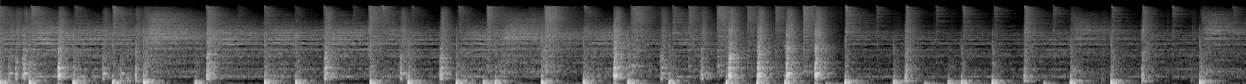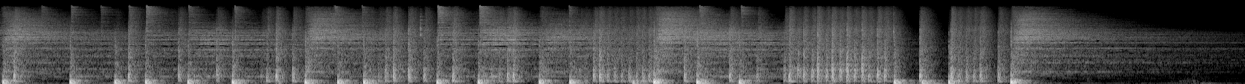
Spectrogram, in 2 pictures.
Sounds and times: hi hats w tambourine on top 0:00.0 - 0:22.6
snare 0:16.2 - 0:17.8

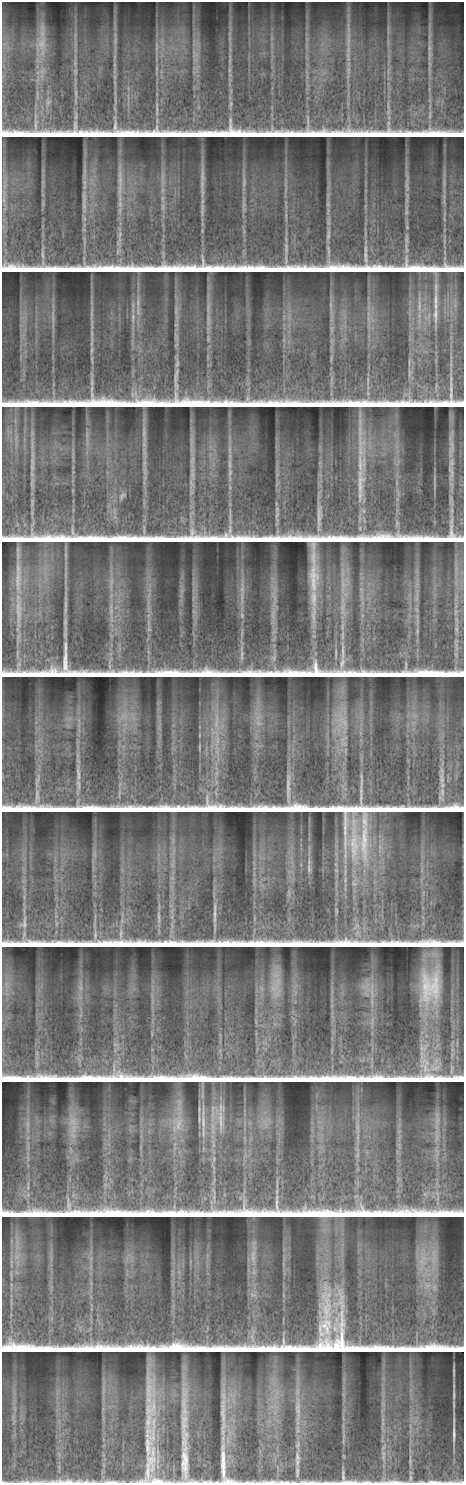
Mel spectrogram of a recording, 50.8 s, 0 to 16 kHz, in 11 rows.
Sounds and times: breath 0:00.0 - 0:06.5
Jogging through a snowy forest 0:00.0 - 0:50.8
breath 0:07.2 - 0:20.0
breath 0:20.8 - 0:46.0

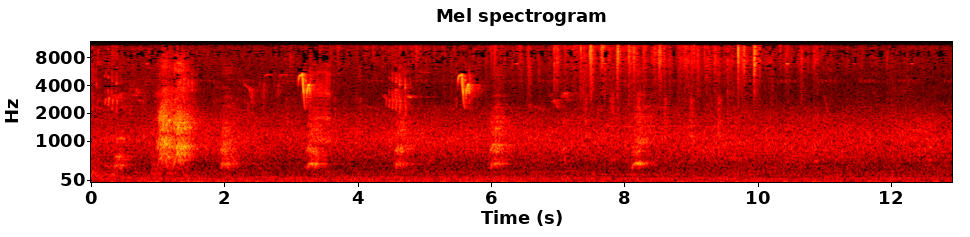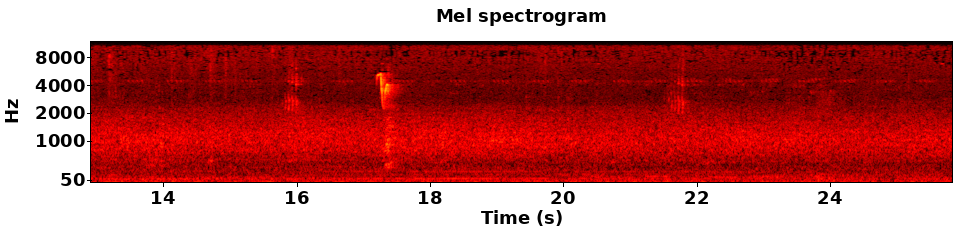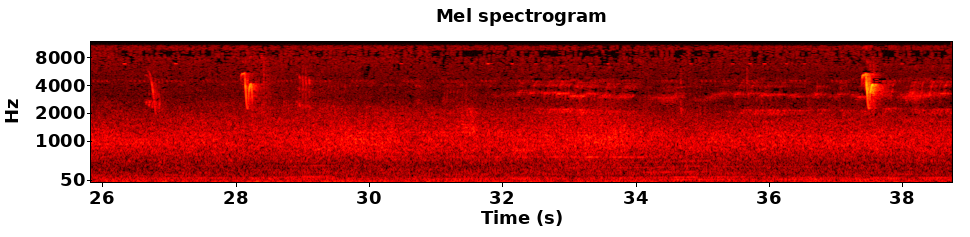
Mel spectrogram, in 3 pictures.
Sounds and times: crickets 0:00.0 - 0:38.7
dog barking 0:00.4 - 0:02.3
dog barking 0:03.2 - 0:03.6
dog barking 0:04.6 - 0:04.9
dog barking 0:06.0 - 0:06.4
dog barking 0:08.1 - 0:08.6
dog barking 0:17.3 - 0:17.6

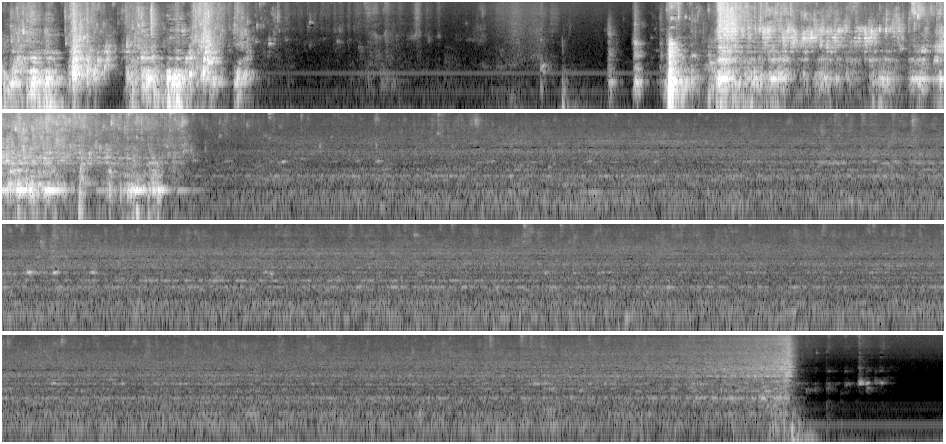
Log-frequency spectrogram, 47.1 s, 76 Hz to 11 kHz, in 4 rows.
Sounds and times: flushing a toilet 0:00.0 - 0:03.8
flushing a toilet 0:07.6 - 0:45.5

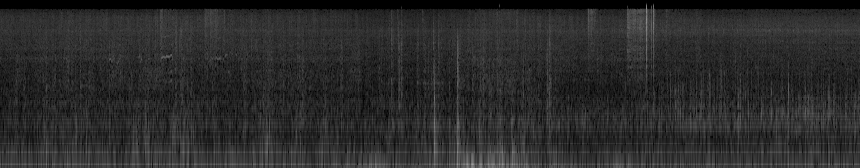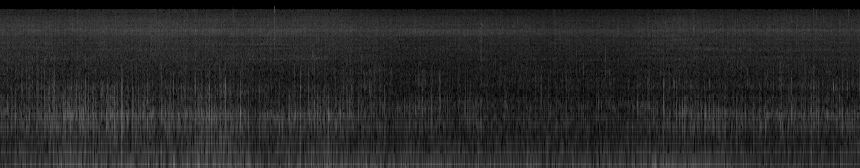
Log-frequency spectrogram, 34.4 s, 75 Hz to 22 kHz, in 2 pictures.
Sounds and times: frying 0:00.0 - 0:34.4

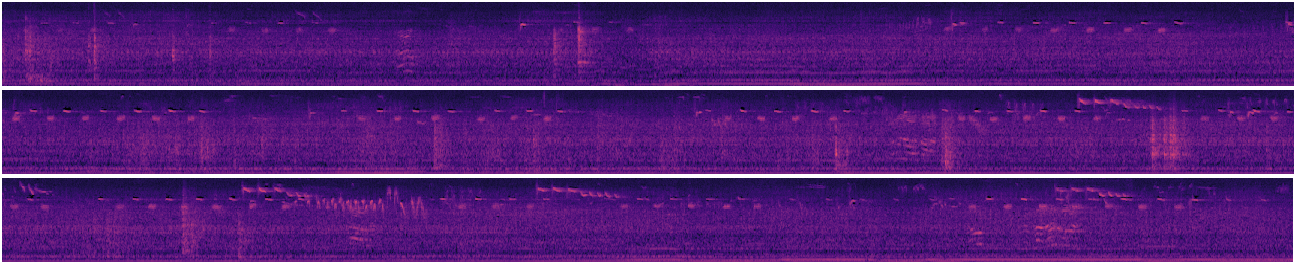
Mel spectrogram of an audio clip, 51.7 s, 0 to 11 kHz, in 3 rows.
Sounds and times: steel tracked 6 ton excavator traveling along a gravelly farm track 0:00.0 - 0:51.6

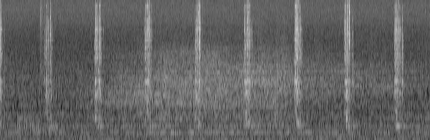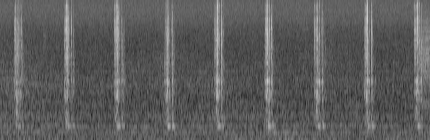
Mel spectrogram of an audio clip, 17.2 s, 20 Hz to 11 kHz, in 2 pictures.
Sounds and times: Ticking of the clock 0:00.0 - 0:00.2
Ticking of the clock 0:00.8 - 0:01.1
Ticking of the clock 0:01.9 - 0:02.2
Ticking of the clock 0:02.9 - 0:03.2
Ticking of the clock 0:03.9 - 0:04.2
Ticking of the clock 0:04.9 - 0:05.1
Ticking of the clock 0:05.9 - 0:06.1
Ticking of the clock 0:06.9 - 0:07.2
Ticking of the clock 0:07.9 - 0:08.2
Ticking of the clock 0:08.8 - 0:10.2
Ticking of the clock 0:10.8 - 0:13.3
Ticking of the clock 0:13.9 - 0:14.2
Ticking of the clock 0:14.8 - 0:17.2

